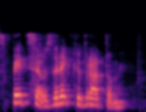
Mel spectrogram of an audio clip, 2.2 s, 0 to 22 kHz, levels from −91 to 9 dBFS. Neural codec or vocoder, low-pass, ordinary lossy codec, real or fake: codec, 16 kHz, 2 kbps, X-Codec, WavLM features, trained on Multilingual LibriSpeech; 7.2 kHz; none; fake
